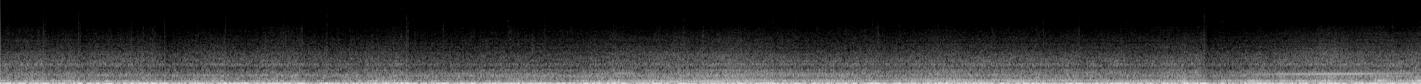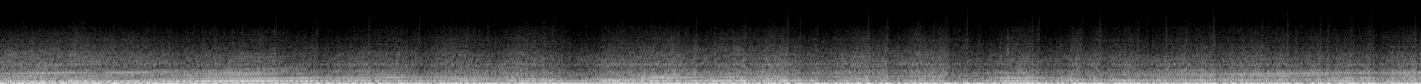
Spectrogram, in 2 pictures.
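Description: Subaru BRZ's flat-four engine and road noise heard from inside the cabin at track speed. From about halfway through, the engine note climbs and drops back several times as the car accelerates and shifts.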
